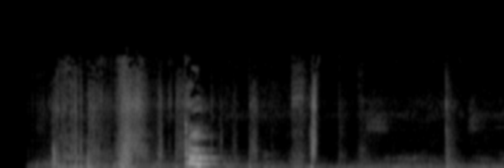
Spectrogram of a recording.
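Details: Mother's hiccups: several abrupt, sharp catches of breath with a child's laughter in between; harmless diaphragm spasm.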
